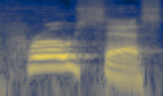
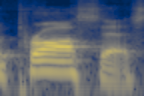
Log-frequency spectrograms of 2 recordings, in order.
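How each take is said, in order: First: "process" with long o, PRO-sess; Canadian pronunciation. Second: "process" with ah, as PRAH-sess; American pronunciation. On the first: Teasing Canadians about their words, "process" as PRO-sess. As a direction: say "process" the Canadian way, rhyming first part with go. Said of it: "you guys say differently in Canada". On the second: Showing Canadians the US way, "process" as PRAH-sess. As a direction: say "process" the US way, with an open first vowel. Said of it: "words like that". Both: Shown as a demonstration.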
